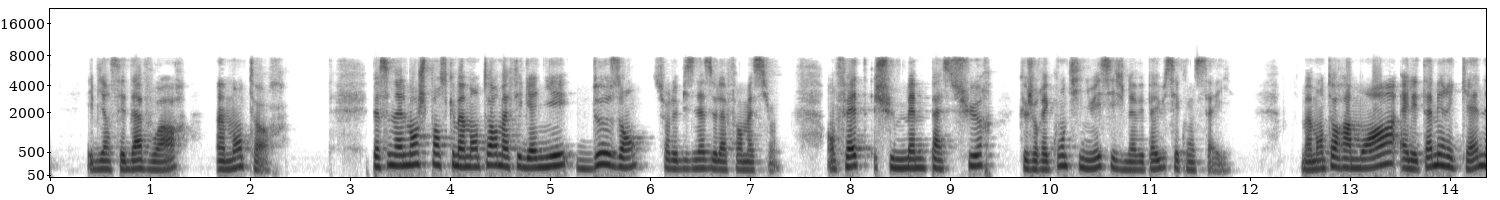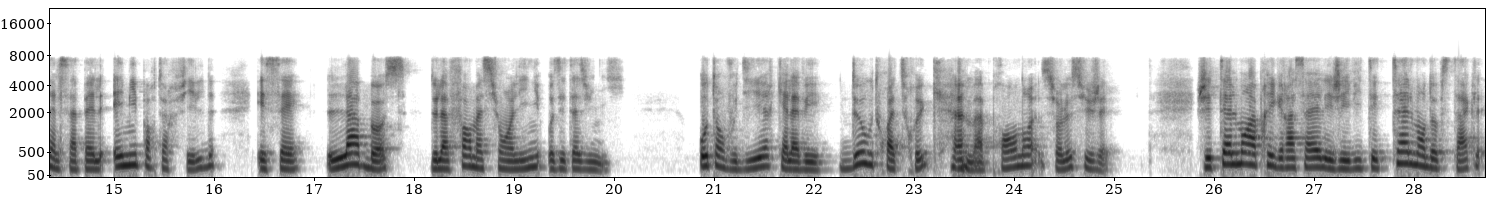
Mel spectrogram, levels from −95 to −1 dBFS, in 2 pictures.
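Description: No technical faults can be heard anywhere in this speech recording. It has passed through the Speex codec, and the sound fits a high-quality setting of around 34 kbps, with any coding damage faint at most.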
